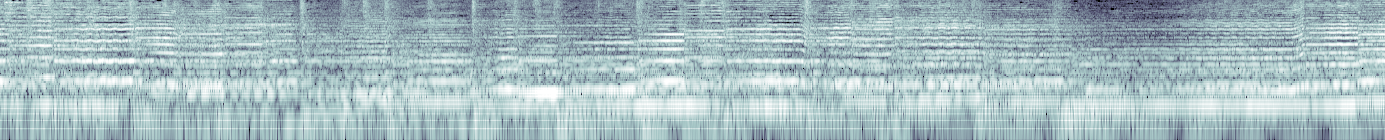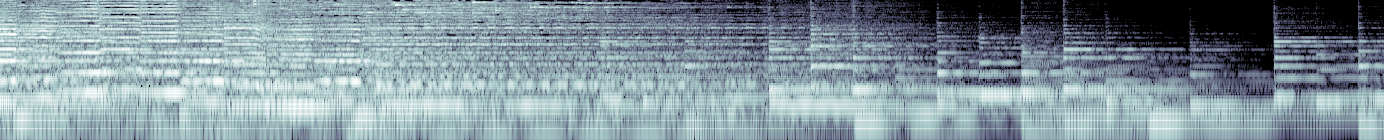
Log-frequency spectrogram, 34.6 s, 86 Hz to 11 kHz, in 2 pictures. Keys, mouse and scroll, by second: 1.2 click, 1.7-2.4 scroll down 1, 2.4 right click, 4.3 click, 7.3 KP_5, 8.2 KP_Enter, 8.9 scroll down 1, 11.8 click, 12.5-13.2 scroll down 1, 13.8 right click, 15.1 click, 17.3 KP_1, 17.8 KP_Enter, 18.8 click, 19.2 right click, 20.5 click, 22.8 KP_1, 23.2 KP_Enter, 24.1 click, 24.5 right click, 28.2 click, 31.0 KP_Subtract, 31.5 KP_1, 32.0 KP_Enter, 33.9 click.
